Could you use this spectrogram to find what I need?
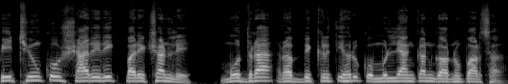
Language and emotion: Nepali, neutral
